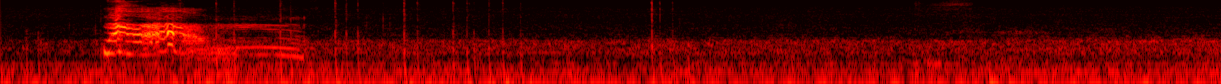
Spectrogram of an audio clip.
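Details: Elsa, a traditional Siamese (Thai) cat kept indoors in the Netherlands, chatters at a bird behind the window: one quick burst of stacked, stuttering notes lasting about a second. A steady low electrical hum follows.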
